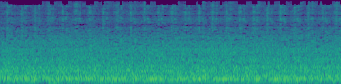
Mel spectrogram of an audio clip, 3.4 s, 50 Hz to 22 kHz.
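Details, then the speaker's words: Suzuki Karimun Kotak radiator fan after fan-motor carbon brush check and coolant flush, running about 40 s and cycling at 80 °C engine temperature: loud steady air rush with even hum; fan works normally. "Oke, demikian ya teman-teman, kipas fannya sudah berfungsi dengan baik, dengan normal."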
